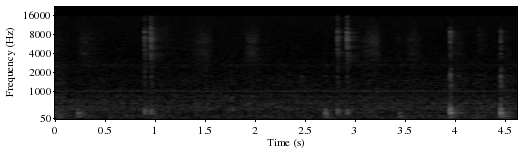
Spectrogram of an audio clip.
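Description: Near silence with about six faint, irregular small clicks, the sharpest two near the end.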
